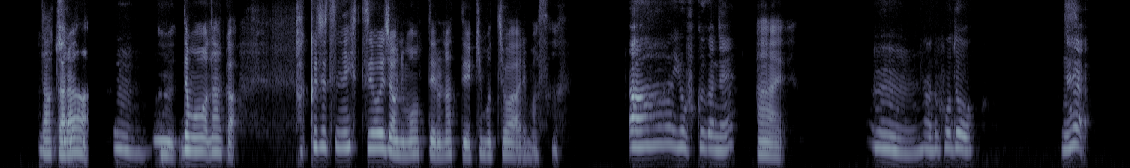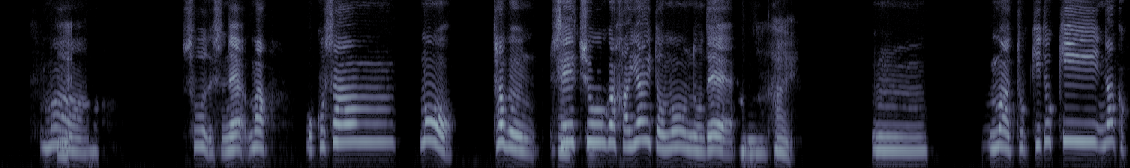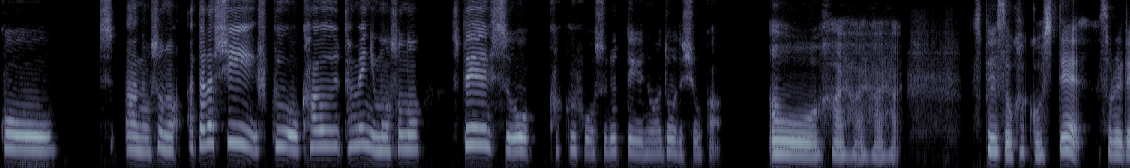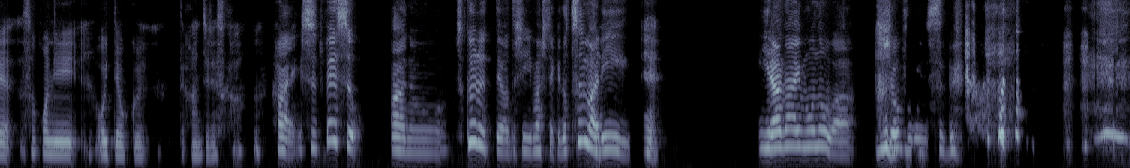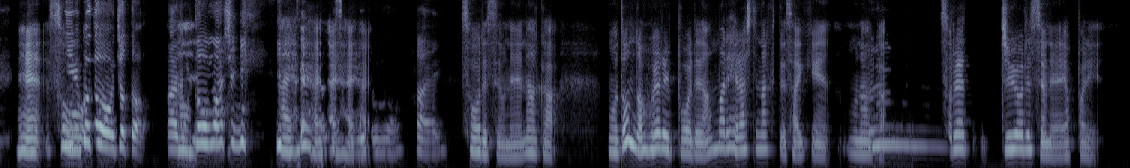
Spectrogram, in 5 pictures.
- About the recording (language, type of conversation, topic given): Japanese, advice, 衝動買いを減らすための習慣はどう作ればよいですか？
- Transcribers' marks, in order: other background noise; chuckle; laugh; laugh; laughing while speaking: "言ってみたんですけれども"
